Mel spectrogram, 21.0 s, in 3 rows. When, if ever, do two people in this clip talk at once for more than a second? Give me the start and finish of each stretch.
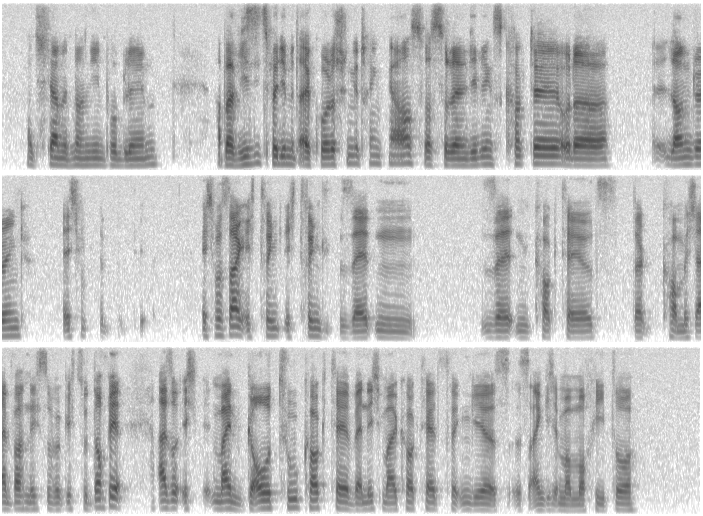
none

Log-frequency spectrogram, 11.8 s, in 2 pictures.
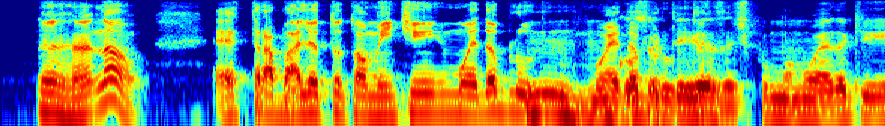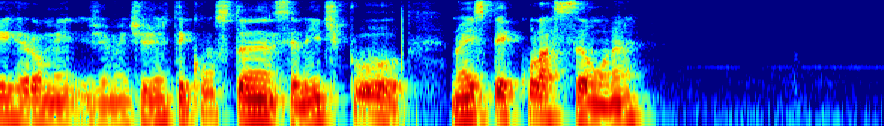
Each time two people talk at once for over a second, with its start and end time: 3.5-4.8

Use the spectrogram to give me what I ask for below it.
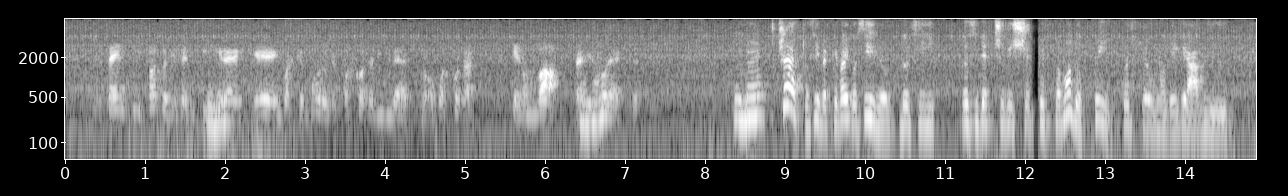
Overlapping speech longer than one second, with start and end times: none

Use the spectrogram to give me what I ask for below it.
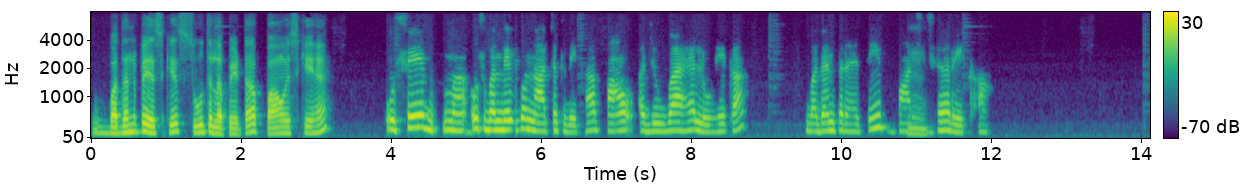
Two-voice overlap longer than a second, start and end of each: none

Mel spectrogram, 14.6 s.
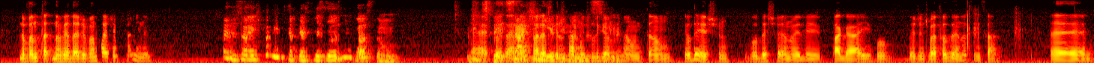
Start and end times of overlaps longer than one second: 6.3-8.3

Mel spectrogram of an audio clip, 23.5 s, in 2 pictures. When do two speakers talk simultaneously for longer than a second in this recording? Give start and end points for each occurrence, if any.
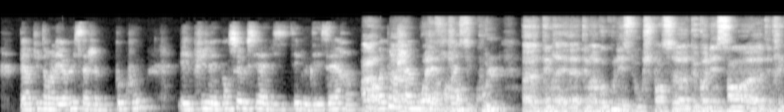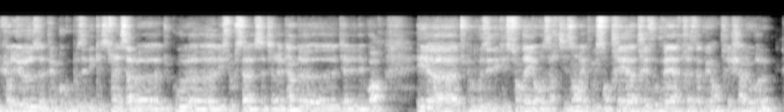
5.5-6.9

